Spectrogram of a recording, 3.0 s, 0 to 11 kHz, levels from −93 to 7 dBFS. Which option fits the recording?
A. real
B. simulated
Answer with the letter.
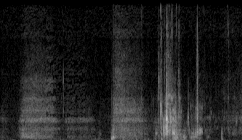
A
